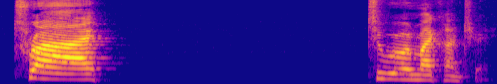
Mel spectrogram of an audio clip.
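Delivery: ordinary delivery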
